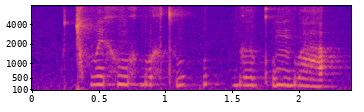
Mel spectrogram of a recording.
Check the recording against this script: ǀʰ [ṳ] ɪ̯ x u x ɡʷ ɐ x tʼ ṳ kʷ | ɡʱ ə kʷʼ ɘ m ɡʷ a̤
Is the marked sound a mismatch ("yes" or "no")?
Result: no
